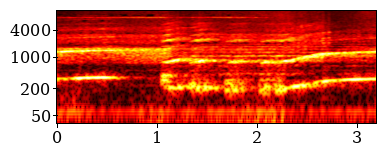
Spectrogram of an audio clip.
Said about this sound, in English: Hey, man, why is that? What is that, a fucking ambulance or a police? I saw an ambulance and a police.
